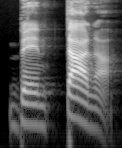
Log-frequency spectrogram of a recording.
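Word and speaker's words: ventana: Bentana. Bentana. Effectivement, le mot se termine par une voyelle. Donc, j'accentue sur l'avant-dernière syllabe puisqu'il n'y a pas d'accent déjà.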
